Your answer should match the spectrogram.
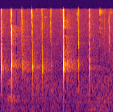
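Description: A quick run of light, sharp clicks, about ten of them at roughly five a second.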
